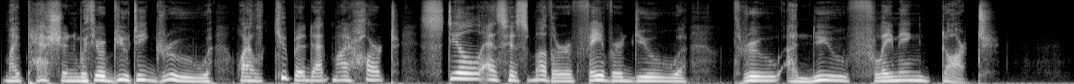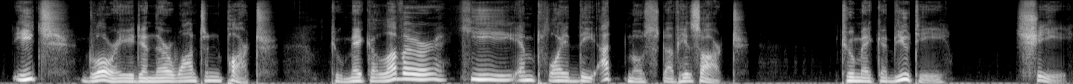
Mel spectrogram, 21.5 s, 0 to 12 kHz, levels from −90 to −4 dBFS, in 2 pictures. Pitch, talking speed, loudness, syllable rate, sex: 150 Hz, 125 wpm, -19 LUFS, 3.4 syllables/s, male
